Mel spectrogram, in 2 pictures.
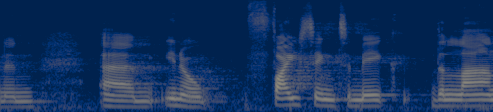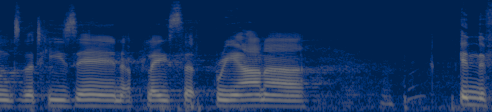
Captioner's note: none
